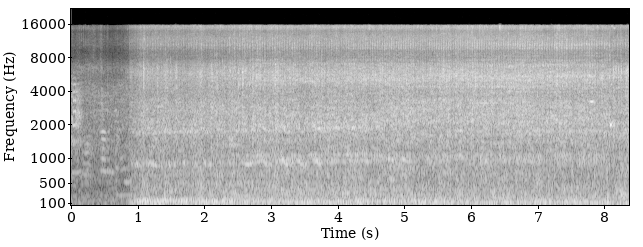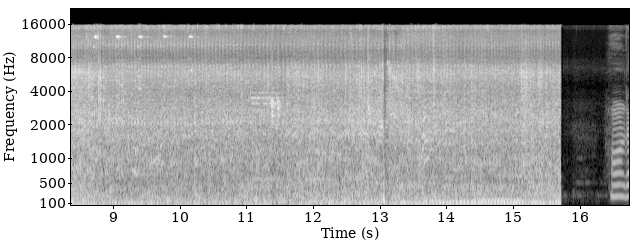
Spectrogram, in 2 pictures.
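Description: An auto-rickshaw engine rattles and rumbles steadily close by.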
